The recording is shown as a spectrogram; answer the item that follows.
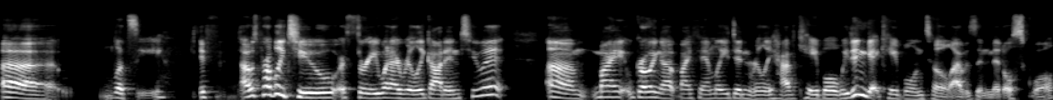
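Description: A woman with an American accent has a normal speaking voice at medium pitch. She talks at a moderate pace with lively intonation. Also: very clean recording, silent background. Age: 20s. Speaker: podcast producer and co-host, guest. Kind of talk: casual chat.

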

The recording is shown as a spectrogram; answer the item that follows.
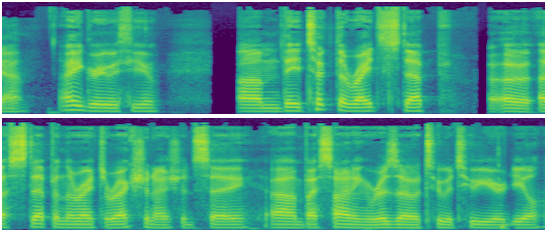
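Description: A man with a normal speaking voice, fairly low in pitch and fairly even in intonation, at a moderate pace, in a dry, close sound with no echo and a very clean recording with a silent background. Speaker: sports podcast co-host. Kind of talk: casual chat.

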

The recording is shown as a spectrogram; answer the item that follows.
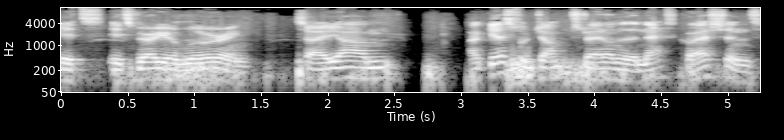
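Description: Speaking at a moderate pace, a man with an Australian accent has a fairly low pitch and a dark, mellow tone. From North Queensland, Australia. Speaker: surf podcast host. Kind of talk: casual chat.

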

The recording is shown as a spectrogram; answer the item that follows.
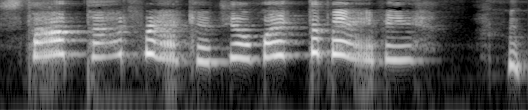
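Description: The pitch is extremely high in a put-on character voice. The pace stays fairly slow. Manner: scolding.

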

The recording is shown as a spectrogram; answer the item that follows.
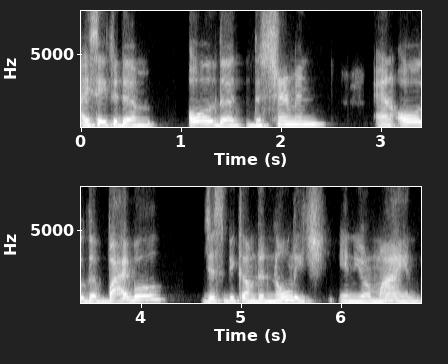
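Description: This voice is somewhat breathy and moves at a fairly slow pace. Its pitch variation is ordinary. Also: woman, medium pitch for a woman. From Indonesia (Manado). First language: Indonesian. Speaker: pastor. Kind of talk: interview. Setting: studio. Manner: halting.

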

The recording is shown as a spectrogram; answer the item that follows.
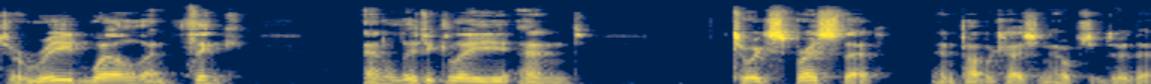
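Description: A man speaks at medium pitch with an Australian accent. His pace is fairly slow, with long, frequent pauses. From Australia, Victoria. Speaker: former politician and professor. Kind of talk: interview. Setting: office. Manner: halting.

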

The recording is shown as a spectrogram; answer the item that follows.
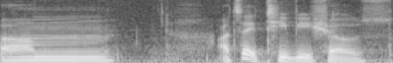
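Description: Noticeable background noise behind a man with fairly even intonation. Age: 20s. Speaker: rapper. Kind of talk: casual chat.

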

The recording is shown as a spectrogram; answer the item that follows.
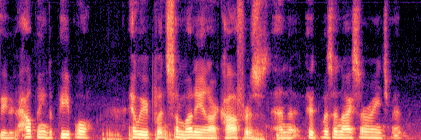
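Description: Speaking at a very fast pace, a man with an American accent keeps his intonation fairly even. Noticeable background noise runs under his voice. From southeastern Pennsylvania. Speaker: retired lawyer. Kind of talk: oral history interview. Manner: halting.

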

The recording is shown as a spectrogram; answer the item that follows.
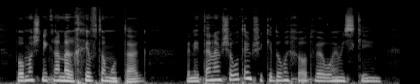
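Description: Spoken at a very fast pace, the voice carries a dark, mellow tone. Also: woman. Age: 50s. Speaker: entrepreneur. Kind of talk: interview. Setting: studio.

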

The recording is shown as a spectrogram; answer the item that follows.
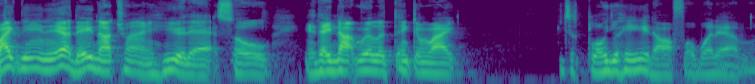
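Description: With an American accent and an ordinary speaking voice, a man talks at a moderate pace and medium pitch, using ordinary pitch variation and big swings in loudness. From Mississippi, US South. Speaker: former prisoner and reentry program founder. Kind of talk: interview testimony.

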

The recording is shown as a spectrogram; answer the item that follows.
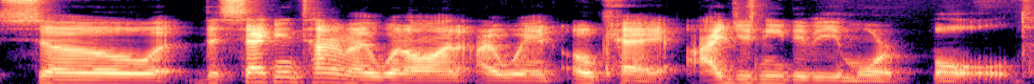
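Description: This man speaks with an American accent at a fairly slow pace. He leaves hardly any pauses. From Utah, US. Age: 20s. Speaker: host's boyfriend. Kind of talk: casual chat.

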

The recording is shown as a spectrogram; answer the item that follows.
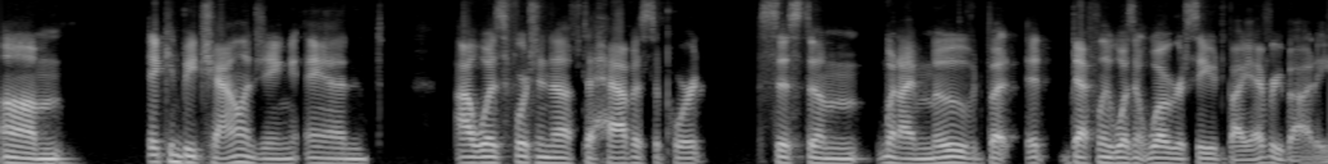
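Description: In a normal speaking voice with an American accent, a man talks at a moderate pace and fairly low pitch, with fairly even intonation and very even loudness, the sound dry and close with no echo over a quiet background. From US South (Alabama). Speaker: podcast host. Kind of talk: casual interview chat.

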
